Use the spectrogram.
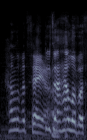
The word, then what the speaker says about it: Helavathea: Helavathea. Helavathea. She's a hell of a Thea.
